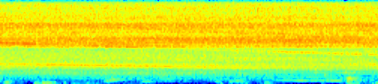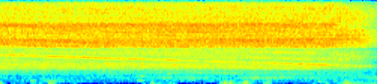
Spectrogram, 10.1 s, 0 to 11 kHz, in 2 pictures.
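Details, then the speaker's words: 6-wire universal motor from non-inverter front-load washing machine, bench-run directly on line and neutral: high hissy whine at full speed, no knocking or grinding; runs normally. "देख सकते हैं आप ये इतना high RPM होने का कारण ये चल रहा है। पता भी नहीं चल रहा है कि ये घूम रहा है।"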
